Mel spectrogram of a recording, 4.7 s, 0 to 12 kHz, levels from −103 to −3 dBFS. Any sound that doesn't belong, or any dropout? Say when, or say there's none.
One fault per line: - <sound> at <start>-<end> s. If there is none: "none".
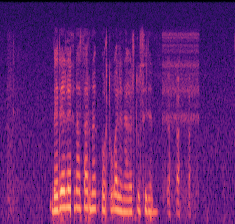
- dropout at 1.4-1.5 s
- laugh at 3.3-3.9 s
